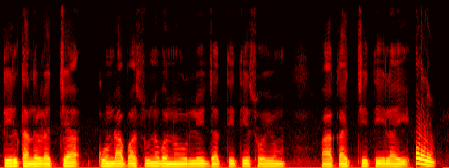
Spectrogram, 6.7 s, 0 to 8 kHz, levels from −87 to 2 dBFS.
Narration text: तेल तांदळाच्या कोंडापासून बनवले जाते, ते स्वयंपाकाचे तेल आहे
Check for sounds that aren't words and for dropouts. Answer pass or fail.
fail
